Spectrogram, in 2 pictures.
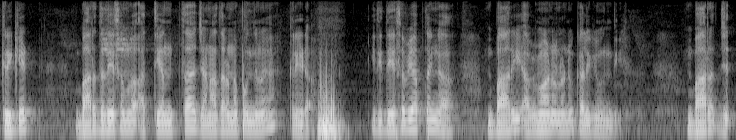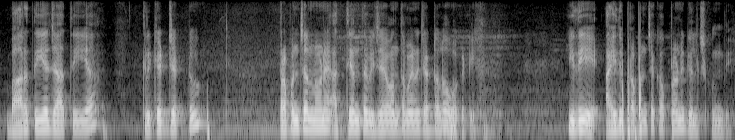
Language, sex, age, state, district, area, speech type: Telugu, male, 18-30, Andhra Pradesh, Konaseema, rural, spontaneous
